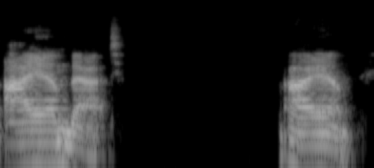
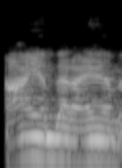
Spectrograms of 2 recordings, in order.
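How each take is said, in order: First: "I am that" then a long pause before "I am"; pause after that. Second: "I am that I am" run together in one breath; no pause. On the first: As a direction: hold a full beat after "that" before saying "I am". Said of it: "important to make that pause there". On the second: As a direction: say "I am that I am" straight through without stopping. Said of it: "what I've heard my whole life as a kid". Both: Shown as a demonstration.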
